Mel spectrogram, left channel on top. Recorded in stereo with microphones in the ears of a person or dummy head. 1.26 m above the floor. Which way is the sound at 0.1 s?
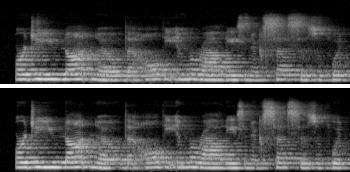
15° right (ahead or behind).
